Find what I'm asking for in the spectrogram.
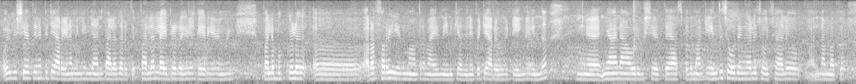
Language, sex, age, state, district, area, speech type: Malayalam, female, 30-45, Kerala, Alappuzha, urban, spontaneous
